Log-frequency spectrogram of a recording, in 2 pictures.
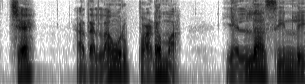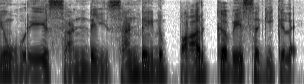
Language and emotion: Tamil, disgusted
